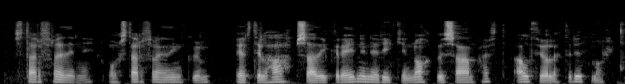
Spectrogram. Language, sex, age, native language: Icelandic, male, 20-29, Icelandic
